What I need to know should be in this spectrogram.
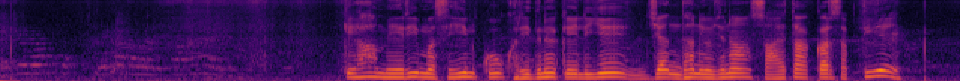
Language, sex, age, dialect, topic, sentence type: Hindi, male, 25-30, Awadhi Bundeli, agriculture, question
